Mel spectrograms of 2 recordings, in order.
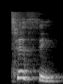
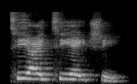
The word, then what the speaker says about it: tithe: Let me tell uh Shelley, tell me if I pronounced this right. Tithy. Ti t. Tith. How do you pronounce uh when you give a portion of your earnings for saddaka? Tith. Ti t h e. Oh, tithe. You tithe. Tithe. Very good.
